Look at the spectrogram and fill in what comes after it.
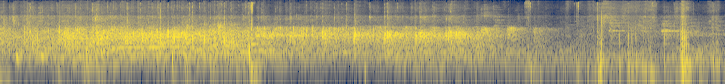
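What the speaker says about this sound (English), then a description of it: "Let's please give a big round of applause for Oren and Diane." A crowd at a Torah scroll dedication ceremony applauds for Oren and Diane, sustained clapping with a few sharp knocks and thumps, easing off toward the end.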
